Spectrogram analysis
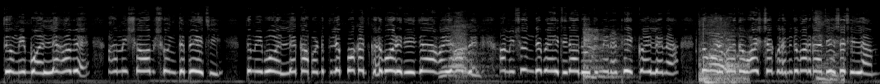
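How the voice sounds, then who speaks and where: A piercingly high young village woman, put on by a voice actress, scolds in comic cartoon melodrama. She is plaintive and accusing, over clear background noise. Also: flat delivery, rapid-fire, hardly any pauses. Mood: hurt, accusing.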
